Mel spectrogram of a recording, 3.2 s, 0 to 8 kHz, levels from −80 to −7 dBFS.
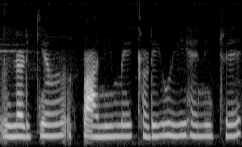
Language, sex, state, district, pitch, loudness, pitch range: Hindi, female, Uttar Pradesh, Deoria, 225 Hz, -29 LUFS, 225-235 Hz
